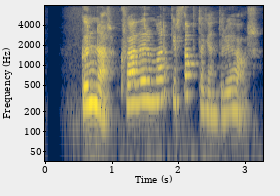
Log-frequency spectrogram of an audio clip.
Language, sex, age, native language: Icelandic, female, 40-49, Icelandic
